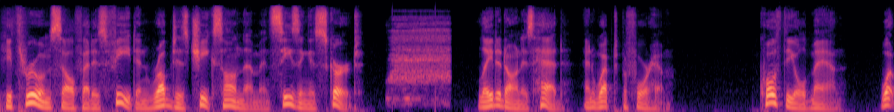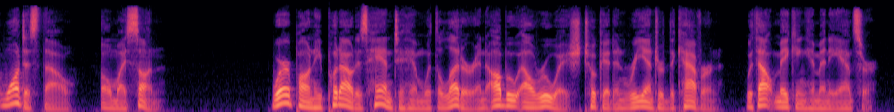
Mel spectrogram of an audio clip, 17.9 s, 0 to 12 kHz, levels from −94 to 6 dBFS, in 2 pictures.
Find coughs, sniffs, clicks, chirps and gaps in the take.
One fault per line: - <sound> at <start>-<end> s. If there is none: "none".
- sigh at 3.9-4.5 s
